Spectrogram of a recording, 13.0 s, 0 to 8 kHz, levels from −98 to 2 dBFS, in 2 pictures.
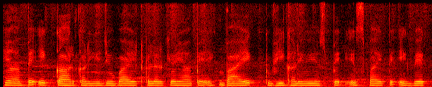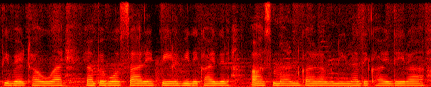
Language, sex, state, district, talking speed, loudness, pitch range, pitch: Hindi, female, Jharkhand, Sahebganj, 175 wpm, -36 LUFS, 170-180 Hz, 175 Hz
